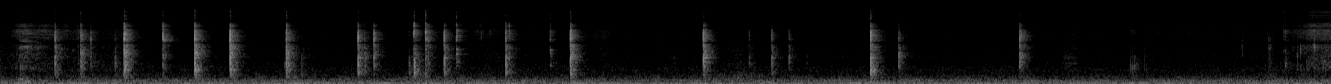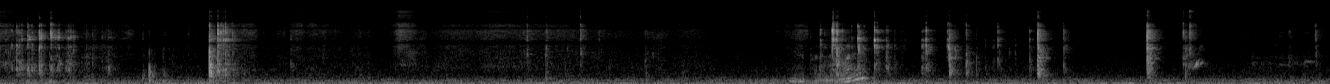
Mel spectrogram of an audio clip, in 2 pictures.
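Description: Plastic toy coins clicking and clattering against a plastic toy piggy bank and the tabletop as they are handled and pushed into its slot: a string of irregular sharp clicks.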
